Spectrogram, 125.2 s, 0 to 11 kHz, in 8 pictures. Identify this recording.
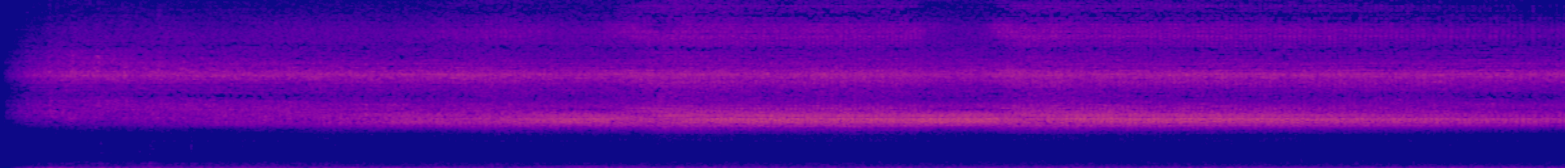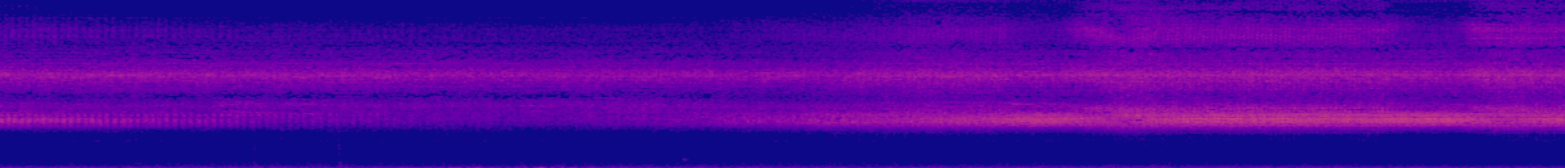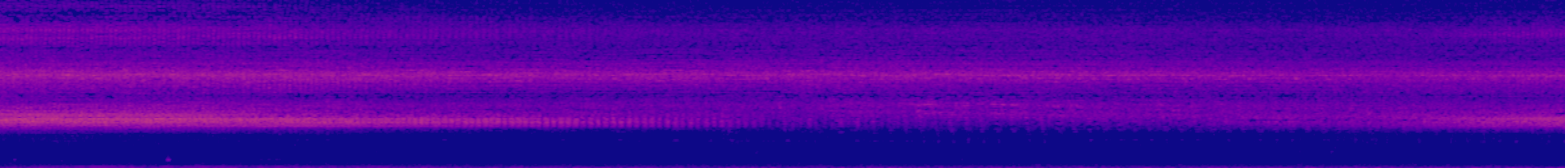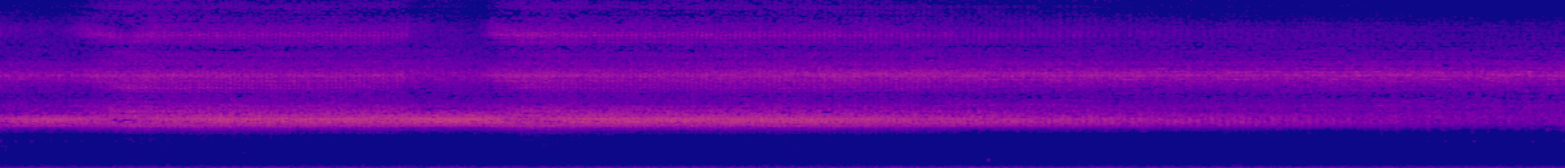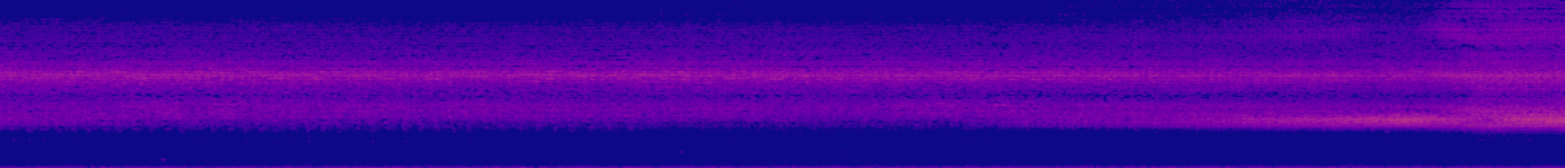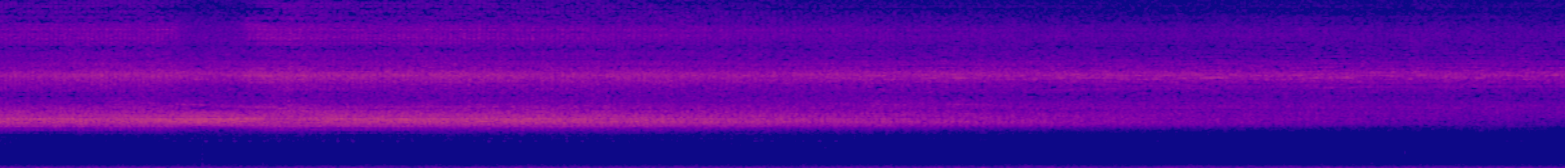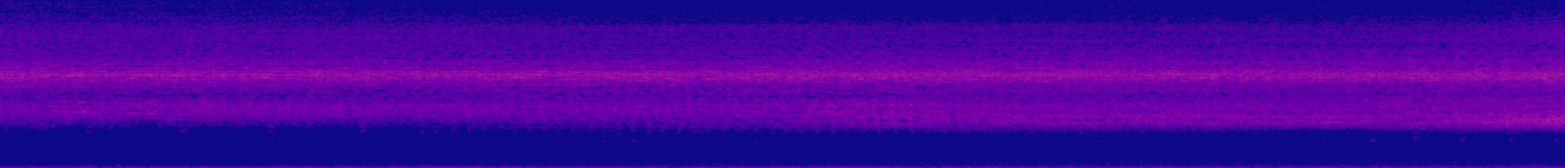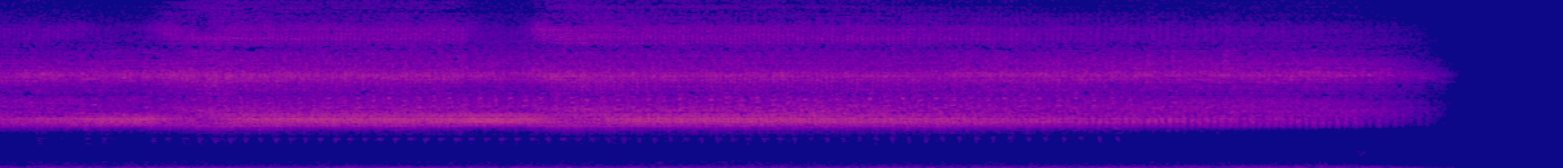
This was recorded in 2009 in a forest near Mulu in Sarawak, Malaysia (Borneo island).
